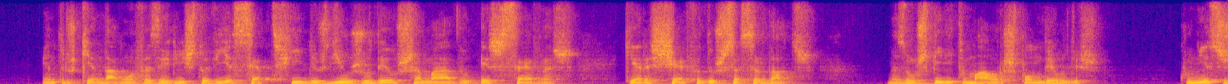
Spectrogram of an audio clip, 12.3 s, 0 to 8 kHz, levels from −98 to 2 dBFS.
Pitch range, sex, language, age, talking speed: 80-100 Hz, male, Portuguese, 50-69, 125 wpm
